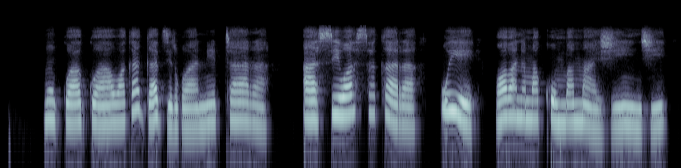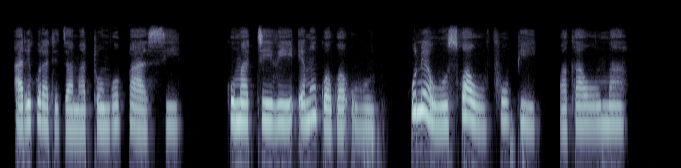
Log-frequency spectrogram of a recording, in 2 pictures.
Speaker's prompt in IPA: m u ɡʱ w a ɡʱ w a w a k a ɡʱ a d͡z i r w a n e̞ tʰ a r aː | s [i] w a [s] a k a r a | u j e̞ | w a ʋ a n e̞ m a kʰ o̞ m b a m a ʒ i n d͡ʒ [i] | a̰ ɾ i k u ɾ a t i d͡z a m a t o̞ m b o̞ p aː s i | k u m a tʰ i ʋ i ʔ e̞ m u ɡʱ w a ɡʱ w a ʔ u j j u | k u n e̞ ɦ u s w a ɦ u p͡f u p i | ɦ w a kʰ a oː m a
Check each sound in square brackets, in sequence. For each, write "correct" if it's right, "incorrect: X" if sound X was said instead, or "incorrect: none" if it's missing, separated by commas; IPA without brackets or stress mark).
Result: correct, correct, correct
